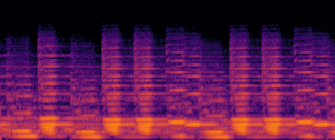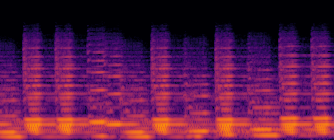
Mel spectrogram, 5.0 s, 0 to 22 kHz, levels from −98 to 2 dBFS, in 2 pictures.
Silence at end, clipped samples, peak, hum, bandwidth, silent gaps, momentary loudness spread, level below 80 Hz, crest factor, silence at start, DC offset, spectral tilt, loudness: 0 s; under 0.1%; -14 dBFS; none; 8.8 kHz; none; 4 LU; -76 dBFS; 16 dB; 0 s; under 0.1%; -7 dB/octave; -30 LUFS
